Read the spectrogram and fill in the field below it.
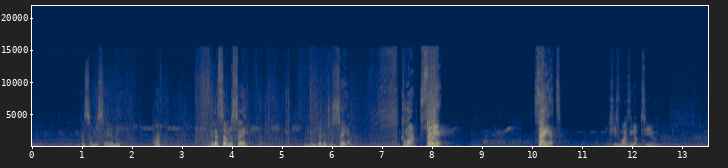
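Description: An older man speaks firmly and sternly nearby.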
